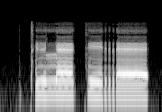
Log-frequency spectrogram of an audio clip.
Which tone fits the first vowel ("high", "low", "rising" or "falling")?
high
